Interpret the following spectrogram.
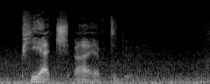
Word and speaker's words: Pietrzyk: are with erica and i'm going to try to get this right pierce correct you did great you did great i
